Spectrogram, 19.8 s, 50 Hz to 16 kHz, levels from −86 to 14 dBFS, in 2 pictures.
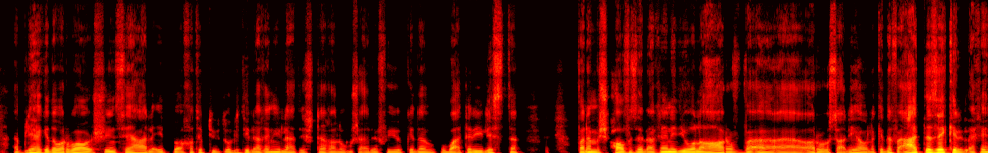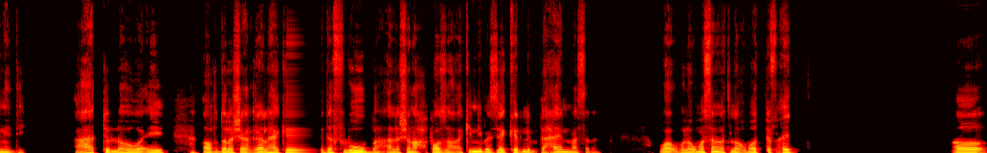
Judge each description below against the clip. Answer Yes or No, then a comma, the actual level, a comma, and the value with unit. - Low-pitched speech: Yes, low, 115 Hz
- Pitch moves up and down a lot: No, average, 3.3 semitones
